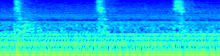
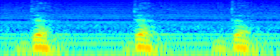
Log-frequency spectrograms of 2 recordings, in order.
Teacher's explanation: Alveolars, unvoiced, t, t, t, tau, and then d, d, d, delta.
